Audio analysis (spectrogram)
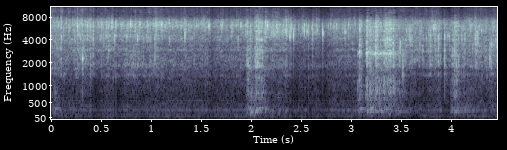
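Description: Potatoes going into oil left from frying onions for aloo dum, a loud, close, bubbling sizzle with spatters and bursts as the pieces settle and get stirred, with no talking.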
